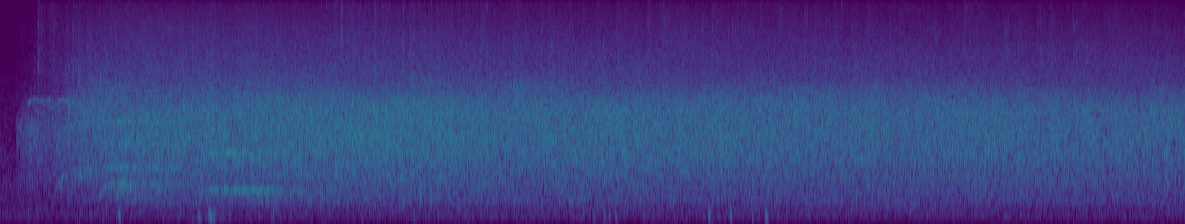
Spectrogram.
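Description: Applause from an audience welcoming a guest onto the stage: it swells within the first second into dense, steady clapping that holds at an even, loud level for about eleven seconds with no talk over it.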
